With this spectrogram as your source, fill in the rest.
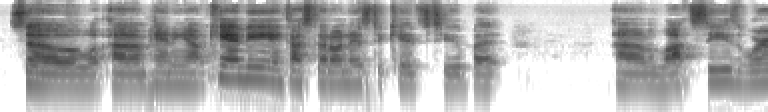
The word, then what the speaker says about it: cascarones: Is it cascarones or casta with like S-T-A? Cascarones. No, it's a C. Okay. C-A-S-C-O. C-A-S-C-A. C-A, yeah. R-O-N-E-S. Okay. Cascarones.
